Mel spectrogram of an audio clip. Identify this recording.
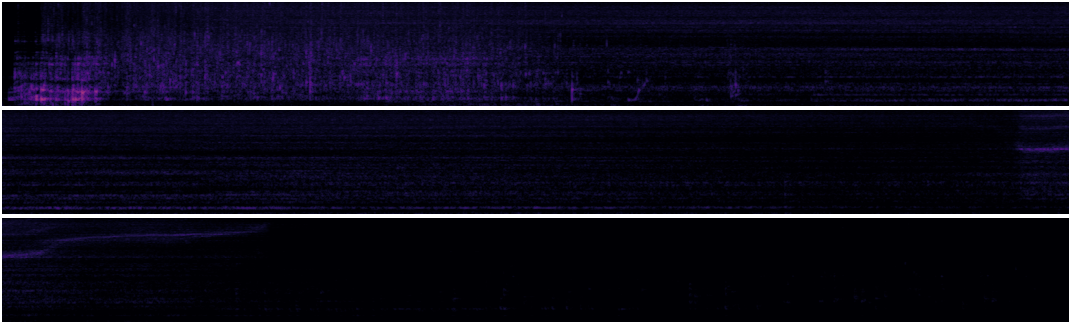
Water Bathroom Toilet Flush
Household toilet flush and drain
